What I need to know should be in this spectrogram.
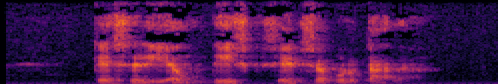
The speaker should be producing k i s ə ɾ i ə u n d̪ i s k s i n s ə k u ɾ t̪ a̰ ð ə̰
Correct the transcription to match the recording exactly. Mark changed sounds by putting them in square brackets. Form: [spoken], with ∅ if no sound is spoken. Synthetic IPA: k [ɛ] s ə ɾ i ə u n d̪ i s k s [e] n s ə [p] u ɾ t̪ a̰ ð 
